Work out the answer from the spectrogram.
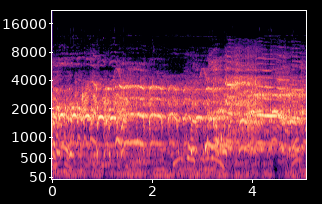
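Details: Balenggek roosters at a Kota Solok crowing festival keep up an unbroken chorus of long crows, each a string of small rising-and-falling syllables, many birds layered together with a busy crowd background.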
